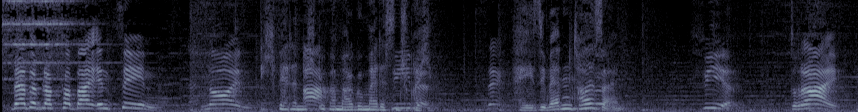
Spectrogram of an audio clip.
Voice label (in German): Set Aufnahmeleiterin; Glasnost; For All Mankind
